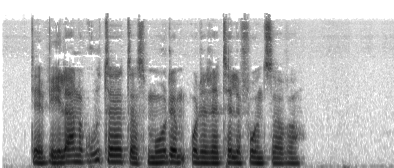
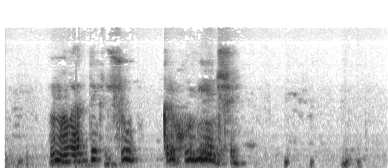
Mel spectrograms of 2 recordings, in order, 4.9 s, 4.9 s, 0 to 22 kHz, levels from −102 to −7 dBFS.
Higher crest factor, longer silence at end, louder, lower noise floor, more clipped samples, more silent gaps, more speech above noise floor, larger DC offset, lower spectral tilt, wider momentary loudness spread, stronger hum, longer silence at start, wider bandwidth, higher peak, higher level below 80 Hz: about the same, 16 dB vs 20 dB; first, 1.2 s vs 0.35 s; first, -18 LUFS vs -22 LUFS; first, -61 dBFS vs -50 dBFS; neither; neither; first, 44 dB vs 30 dB; neither; about the same, -6 dB/octave vs -7 dB/octave; second, 6 LU vs 22 LU; neither; first, 0.4 s vs 0.2 s; first, 14.5 kHz vs 10.5 kHz; about the same, -2 dBFS vs -4 dBFS; about the same, -48 dBFS vs -52 dBFS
